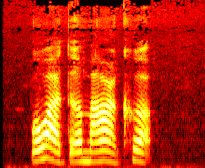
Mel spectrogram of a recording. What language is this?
Chinese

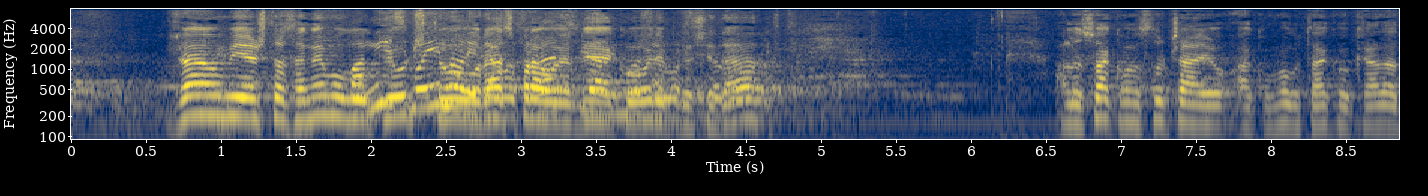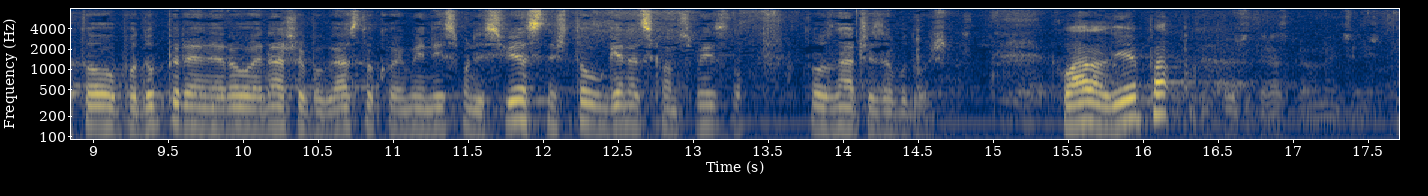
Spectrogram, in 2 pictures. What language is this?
Croatian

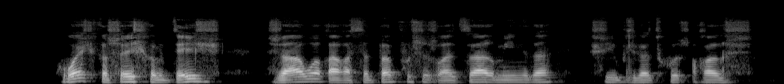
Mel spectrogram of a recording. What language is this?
Kabardian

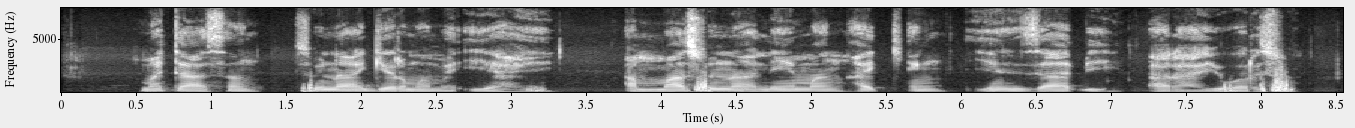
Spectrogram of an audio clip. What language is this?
Hausa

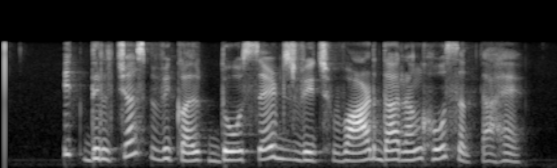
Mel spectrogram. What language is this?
Punjabi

